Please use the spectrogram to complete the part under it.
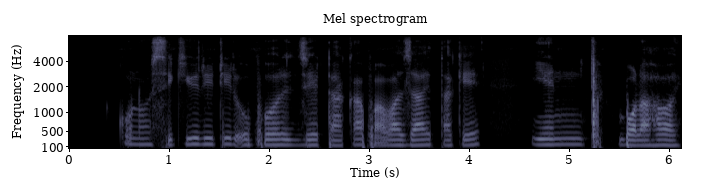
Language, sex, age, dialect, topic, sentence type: Bengali, male, 18-24, Standard Colloquial, banking, statement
